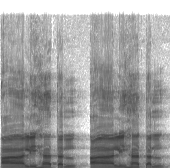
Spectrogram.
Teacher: হামজা খারা জবর আ, লামজের লি, হা জবর হা, তা লাম দুই জবর তাল। এখানে গুণ্য হবে না, তানবিনের বামে লাম, ঈদগাম বেলা গুণ্য হরফ লাম আসছে।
